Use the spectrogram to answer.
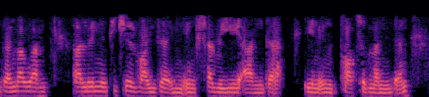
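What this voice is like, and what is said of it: Welsh accent. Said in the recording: “with a Welsh accent”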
